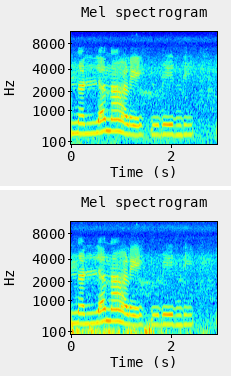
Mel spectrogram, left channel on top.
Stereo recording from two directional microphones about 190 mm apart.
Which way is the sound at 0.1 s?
Centre (ahead or behind).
